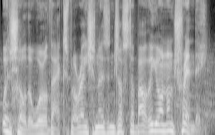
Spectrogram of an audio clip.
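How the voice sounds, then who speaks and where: A man's voice: mid-range voice, animated, quick pace, soft background music, lightly acted. A man playing a wry old ex-TV explorer. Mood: sly. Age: older. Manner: wry, conspiratorial, world-weary. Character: aging male former nature documentary host.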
